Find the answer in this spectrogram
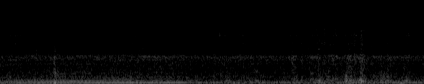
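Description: Rover Mini's four-cylinder engine running under way, heard from inside the small cabin as a low steady drone with road noise, its note a little stronger in the first second and a half. A few faint knocks come through, about half a second in and again near the end.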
